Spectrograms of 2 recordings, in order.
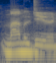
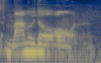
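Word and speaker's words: Mamudoon: This means the correct way to say it is not Mamudun, it's Mamudo-on.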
